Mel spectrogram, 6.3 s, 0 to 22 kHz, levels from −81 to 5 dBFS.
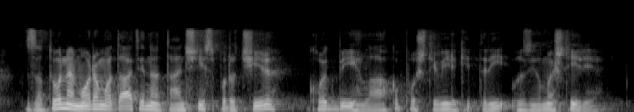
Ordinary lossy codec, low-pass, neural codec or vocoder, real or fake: none; 7.2 kHz; codec, 16 kHz, 2 kbps, X-Codec, HuBERT features, trained on LibriSpeech; fake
